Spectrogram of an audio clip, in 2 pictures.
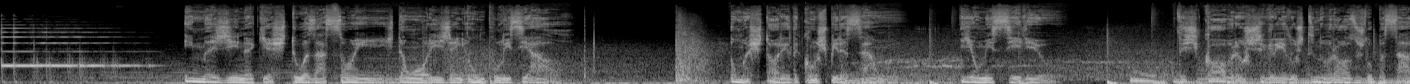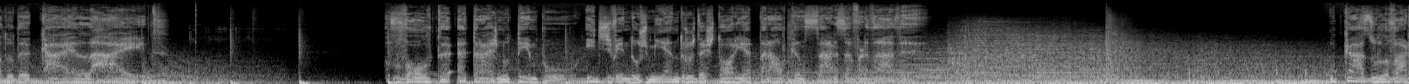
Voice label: game, portugiesisch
